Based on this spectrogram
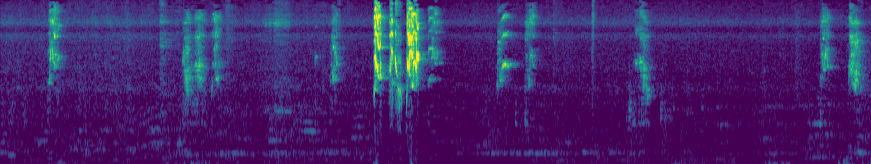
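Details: High, short chirps from blue opaline and parblue euwing opaline lovebirds in the morning, irregularly spaced, with one loud rasping burst midway and soft low rustling in the background.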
